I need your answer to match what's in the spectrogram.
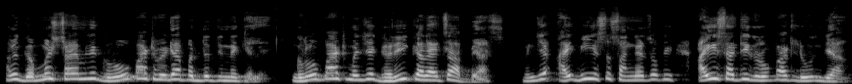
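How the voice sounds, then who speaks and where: A man tells lively anecdotes, slipping into quoted voices and laughing along the way. His voice sits high and carries a gravelly edge. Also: moderate pace, hardly any pauses. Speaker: children's author and interview guest. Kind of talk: storytelling interview talk.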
